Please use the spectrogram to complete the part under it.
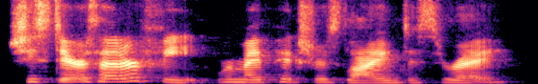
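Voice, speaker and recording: A woman reading a children's novel aloud as an audiobook, with steady, expressive storytelling. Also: on the high side, brisk, creaky. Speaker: audiobook narrator. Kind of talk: scripted narration of a children's novel.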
